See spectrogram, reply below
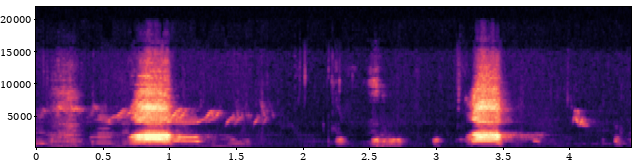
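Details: At a free-range desi poultry farm in India, a crow, known there to eat the hens' eggs, gives two loud, harsh caws about two and a half seconds apart, with softer chatter and clucks between them.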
